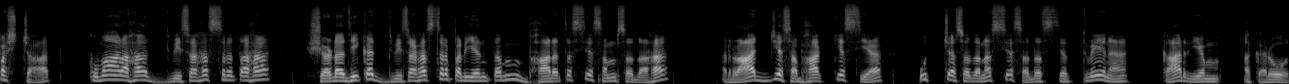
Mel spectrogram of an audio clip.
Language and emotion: Sanskrit, neutral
